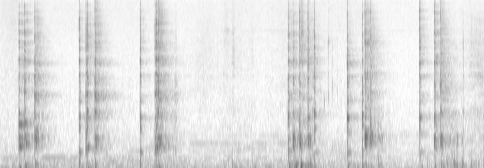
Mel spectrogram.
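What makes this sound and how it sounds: Long acrylic nails tap and scratch an apparently stacked set of orange disposable plastic party cups, held upside down, hollow and empty. Short, hollow, clicky taps come in irregular clustered bursts with brief bright scratching between them, and each hit dies away quickly.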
